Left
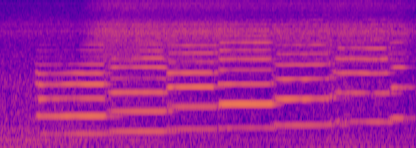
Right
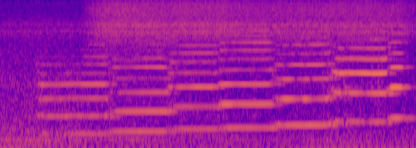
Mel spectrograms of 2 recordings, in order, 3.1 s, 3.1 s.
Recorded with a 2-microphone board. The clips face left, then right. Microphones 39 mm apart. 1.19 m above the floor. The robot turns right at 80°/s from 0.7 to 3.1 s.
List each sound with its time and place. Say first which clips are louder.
0.3 s a trumpet: left 7 dB; 70° left, 2.5 m; by 3.0 s 105° right, 2.5 m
